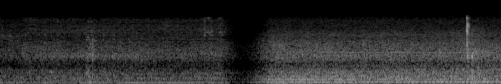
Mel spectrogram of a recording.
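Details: Steady engine hum and hiss from a vehicle on an early-morning safari drive, with a brief dip in level midway and a faint click near the end; no animal calls.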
